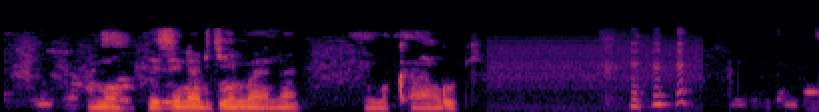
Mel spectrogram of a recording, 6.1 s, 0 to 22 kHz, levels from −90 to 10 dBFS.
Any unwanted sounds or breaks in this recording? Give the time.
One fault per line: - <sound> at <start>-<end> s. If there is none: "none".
- laugh at 4.5-5.2 s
